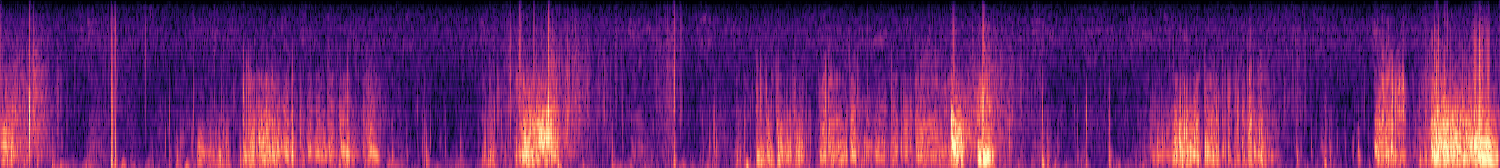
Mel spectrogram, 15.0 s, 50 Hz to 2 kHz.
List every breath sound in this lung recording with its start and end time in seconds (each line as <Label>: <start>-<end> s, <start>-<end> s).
Inhalation: 4.86-5.94 s, 11.54-12.73 s
Crackles: 0.00-0.55 s, 1.50-3.93 s, 4.86-5.94 s, 7.27-10.06 s, 11.54-12.73 s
